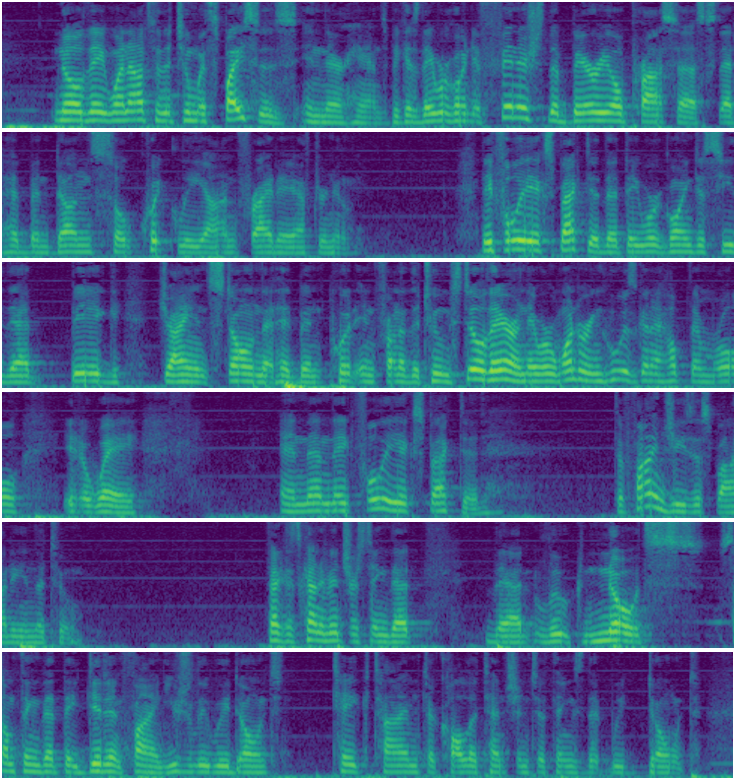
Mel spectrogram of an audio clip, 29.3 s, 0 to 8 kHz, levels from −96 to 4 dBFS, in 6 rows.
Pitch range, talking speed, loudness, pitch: 145-180 Hz, 220 wpm, -25 LUFS, 160 Hz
